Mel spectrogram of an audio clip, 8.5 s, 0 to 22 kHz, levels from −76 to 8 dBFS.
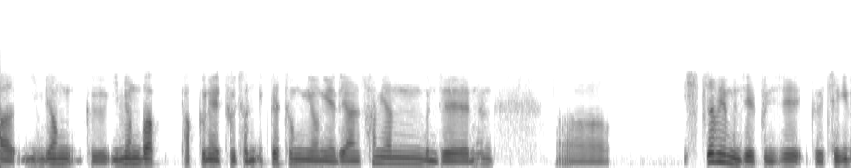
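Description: Speech, carried throughout on a G.729 codec link at 8 kbit/s. The band runs from about 150 Hz to 3.5 kHz, so the top and bottom are missing. The coding damage is plainly audible. The voice sounds rough and slightly synthetic because the decoder rebuilds it from a vocal tract filter, a pitch predictor and a few pulses per frame. The sound points to the G.729A variant.

Two stretches show VoIP packet loss concealed by the speech codec. From 2.54 to 2.64 s, about 40 ms of audio is missing, which fits two lost packets. From 4.73 to 4.91 s, about 20 ms is missing, which fits one. In each gap the decoder repeats its last pitch and filter at falling gain. This stretches the sound into a buzzy tone or a coloured noise that fades. The voice stays weak or distorted after each gap because every new frame builds on the damaged one before it.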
